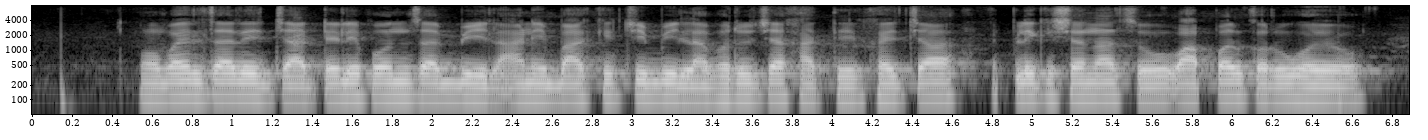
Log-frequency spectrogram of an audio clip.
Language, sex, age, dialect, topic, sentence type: Marathi, male, 18-24, Southern Konkan, banking, question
